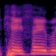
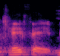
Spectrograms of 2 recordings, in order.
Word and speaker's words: kayfabe: How do you say kayfabe again? I know I said it wrong on one of the podcasts. You said it right, kayfabe.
